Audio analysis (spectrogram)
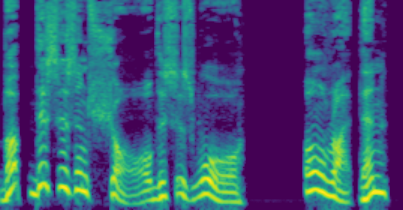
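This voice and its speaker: A man reads as a chatty older English professor, witty and exact, his voice lifting into a fairly high register and leaping about with animated inflection. The sound is close and dry, with no room around it. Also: slow, husky, no room sound, full character voice. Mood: genial. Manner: lively, playful, precise diction. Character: genial older male Oxford professor, witty and talkative.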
